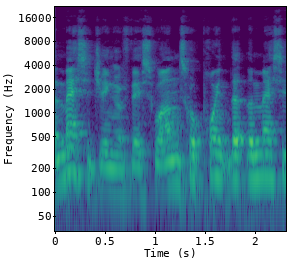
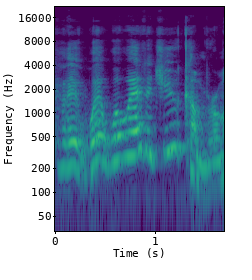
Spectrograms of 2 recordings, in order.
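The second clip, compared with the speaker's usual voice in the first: mock surprise; 9 semitones higher than usual. Mock surprised reaction to the actor.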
